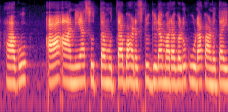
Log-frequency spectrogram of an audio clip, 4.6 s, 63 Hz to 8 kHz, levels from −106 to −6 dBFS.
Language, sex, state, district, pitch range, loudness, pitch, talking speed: Kannada, female, Karnataka, Bidar, 225-240 Hz, -17 LUFS, 230 Hz, 105 wpm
